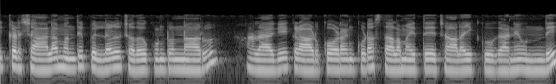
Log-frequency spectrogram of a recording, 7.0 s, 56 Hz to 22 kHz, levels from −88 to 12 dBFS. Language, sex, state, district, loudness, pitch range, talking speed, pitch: Telugu, female, Andhra Pradesh, Chittoor, -17 LUFS, 155-175 Hz, 110 wpm, 165 Hz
